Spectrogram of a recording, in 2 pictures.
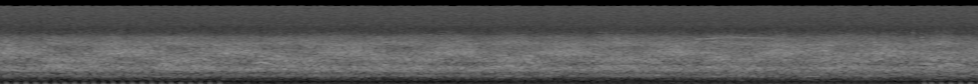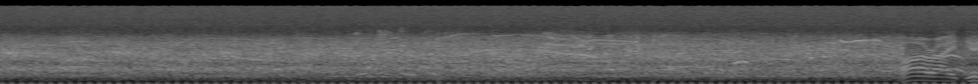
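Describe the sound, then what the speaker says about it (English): Roaring boxing arena crowd at the Larry Holmes vs Renaldo Snipes heavyweight bout, a dense continuous wall of cheering and shouting that holds steady throughout, with a commentator's voice faintly threaded underneath. "You've heard the crowd."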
